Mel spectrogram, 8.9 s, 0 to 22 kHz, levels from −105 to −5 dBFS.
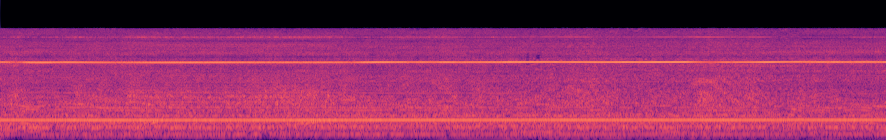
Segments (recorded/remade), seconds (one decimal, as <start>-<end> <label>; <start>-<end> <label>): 0.0-5.2 remade; 5.2-8.0 recorded; 8.0-8.9 remade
